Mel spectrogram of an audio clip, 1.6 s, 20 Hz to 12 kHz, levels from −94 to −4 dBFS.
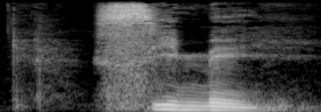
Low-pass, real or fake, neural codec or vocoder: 10.8 kHz; fake; vocoder, 44.1 kHz, 128 mel bands every 512 samples, BigVGAN v2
